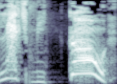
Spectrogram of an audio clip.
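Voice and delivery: high, loud protest; shout. A narrator's reading. Cindy grabbed by the prince, high loud shout. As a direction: shout it to break free. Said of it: "As Cindy shouted".

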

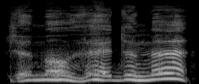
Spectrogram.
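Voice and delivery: slow, high, strained hoarse plea; a man at the barrier pleading hoarsely. Acted. Hoarse man leaning on the barrier. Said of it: "d'une voix enrouée".

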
